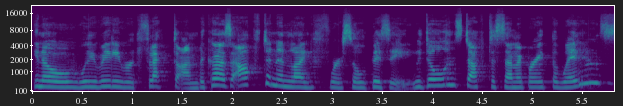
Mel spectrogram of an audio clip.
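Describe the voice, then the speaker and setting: A woman with an Irish accent, fairly high in pitch, at a moderate pace with hardly any pauses and ordinary pitch variation, on a very clean recording with a silent background. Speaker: brand and customer experience consultant. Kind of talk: podcast interview. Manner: talkative.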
